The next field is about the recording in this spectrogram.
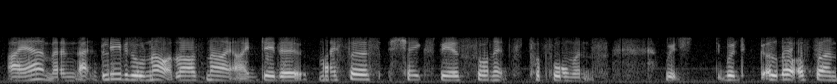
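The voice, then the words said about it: English accent. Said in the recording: “they notice your accent, and you are actually originally from England”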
